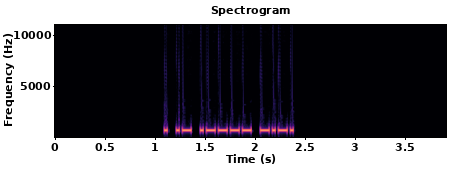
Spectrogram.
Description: Morse code, heard as a keyed tone, about 43 wpm, 700 Hz. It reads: EA1C
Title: DXCC-100 Call Signs - 4 Characters - 40wpm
